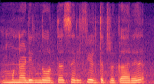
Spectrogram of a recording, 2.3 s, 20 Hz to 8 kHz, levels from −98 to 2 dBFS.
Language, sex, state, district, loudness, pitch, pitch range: Tamil, female, Tamil Nadu, Kanyakumari, -14 LUFS, 210 Hz, 200-215 Hz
